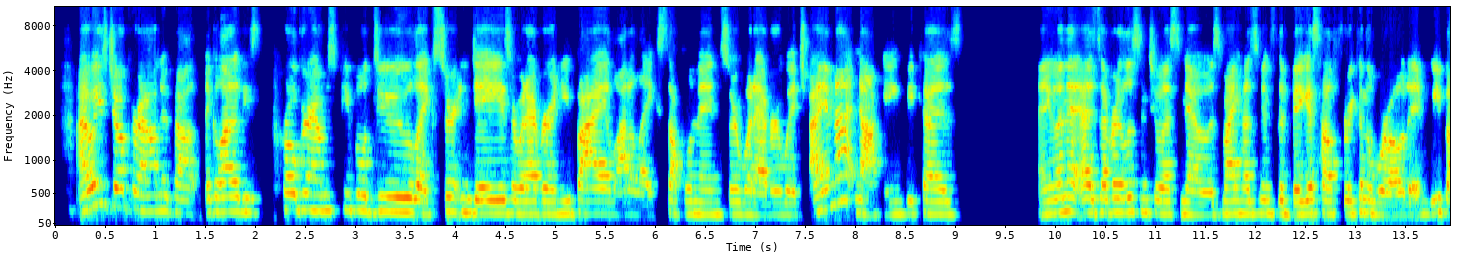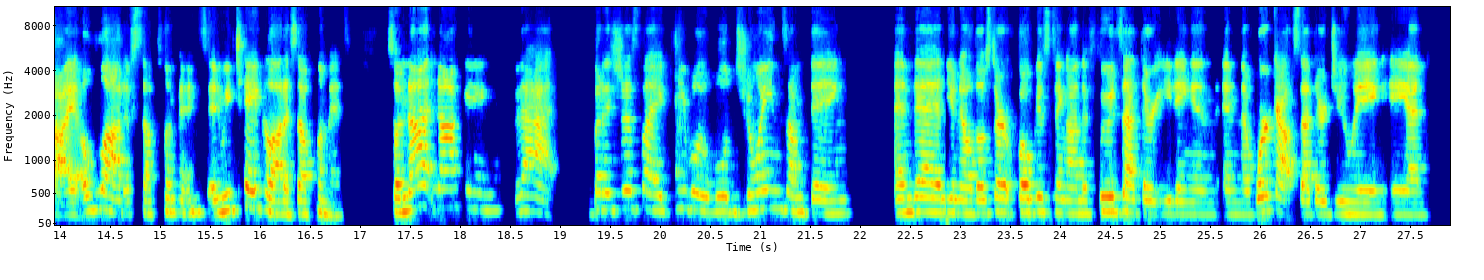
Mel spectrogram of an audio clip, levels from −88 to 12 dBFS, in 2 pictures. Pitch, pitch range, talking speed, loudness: 205 Hz, 190-225 Hz, 210 wpm, -18 LUFS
